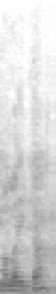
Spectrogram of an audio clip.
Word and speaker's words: Malakah: But before I begin, my name is pronounced Malika.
